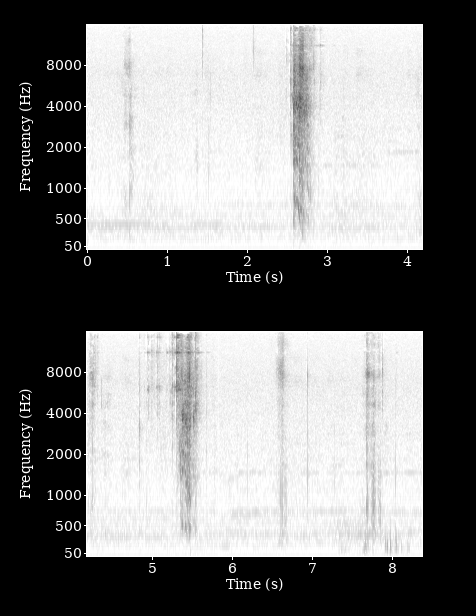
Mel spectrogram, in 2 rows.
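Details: Chihuahua (female) in a prolonged sneezing fit lasting about 5 minutes: three sharp, explosive sneezes a few seconds apart, with softer sniffs and snorts between them.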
